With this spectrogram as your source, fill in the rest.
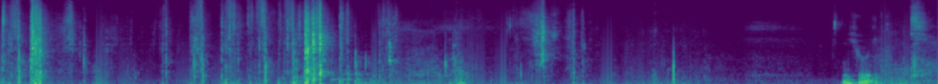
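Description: A deck of oracle cards is shuffled by hand, close up: rapid, repeated riffling and slapping bursts in quick rhythm, pausing briefly before a final flurry.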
